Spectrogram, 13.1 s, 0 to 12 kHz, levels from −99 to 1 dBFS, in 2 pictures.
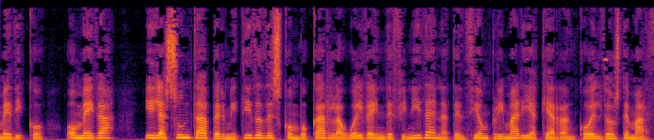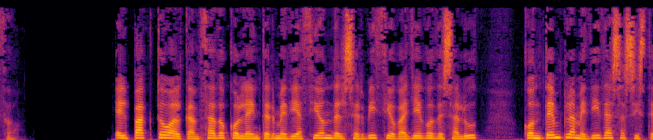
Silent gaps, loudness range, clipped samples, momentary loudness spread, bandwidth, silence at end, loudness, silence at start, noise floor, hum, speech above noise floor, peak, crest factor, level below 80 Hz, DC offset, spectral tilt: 6.87-7.60 s; 4 LU; under 0.1%; 7 LU; 12 kHz; 0 s; -23 LUFS; 0 s; under -90 dBFS; none; over 68 dB; -4 dBFS; 20 dB; -52 dBFS; under 0.1%; -4.5 dB/octave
